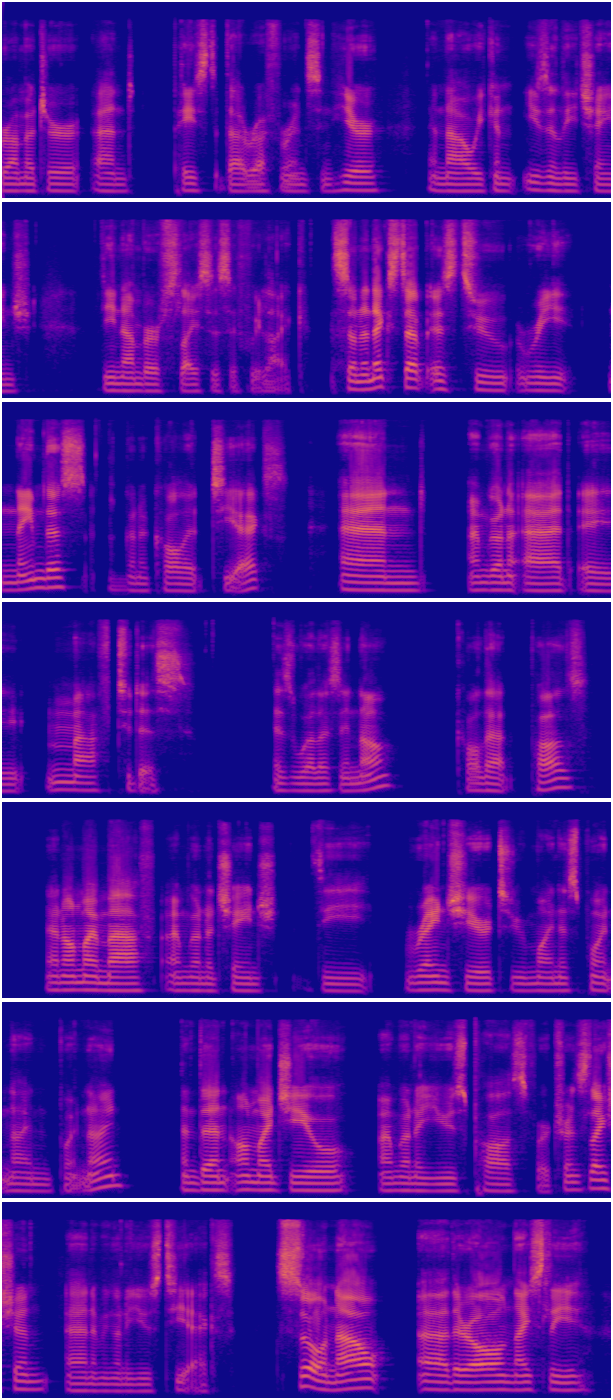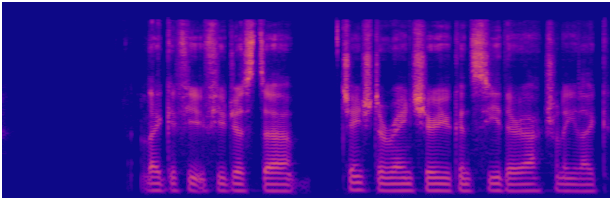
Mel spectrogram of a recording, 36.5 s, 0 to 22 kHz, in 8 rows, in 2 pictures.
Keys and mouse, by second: 0.4 right click, 1.3 click, 2.1-3.2 middle drag, 3.2-5.6 drag, 5.7 ctrl+z, 6.8 ctrl+click, 7.7-9.2 drag, 9.9 ctrl+z, 10.4 ctrl+click, 11.4 middle click, 11.8 click, 12.5 click, 13.5 right click, 14.1-15.0 typing, 15.7 click, 16.7 alt+n, 18.4-20.1 drag, 21.4 click, 24.0-25.8 drag, 25.9-29.3 drag, 26.8 typing, 33.1 click, 33.7-35.8 drag.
